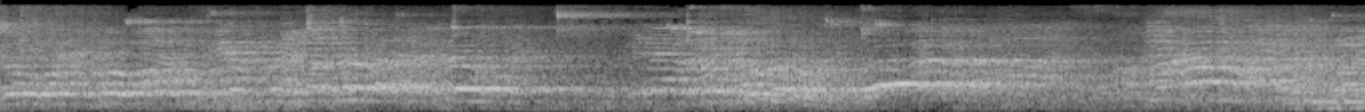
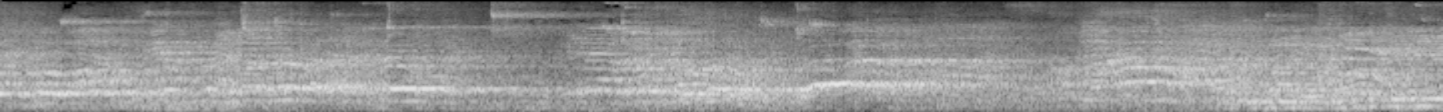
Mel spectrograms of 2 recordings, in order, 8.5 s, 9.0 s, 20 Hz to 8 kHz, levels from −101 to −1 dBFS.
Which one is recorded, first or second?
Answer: first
